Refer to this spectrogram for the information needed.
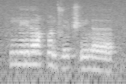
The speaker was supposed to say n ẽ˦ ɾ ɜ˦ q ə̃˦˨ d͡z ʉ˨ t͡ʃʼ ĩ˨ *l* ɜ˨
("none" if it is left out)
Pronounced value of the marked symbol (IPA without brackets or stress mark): l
